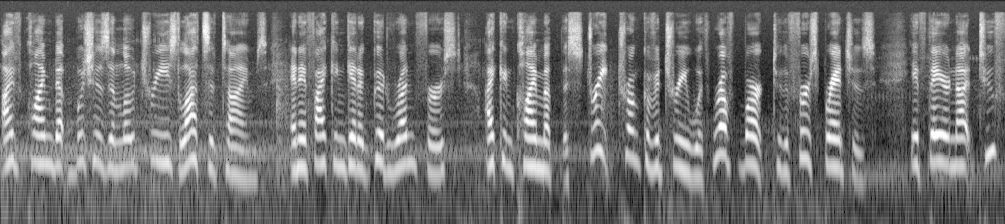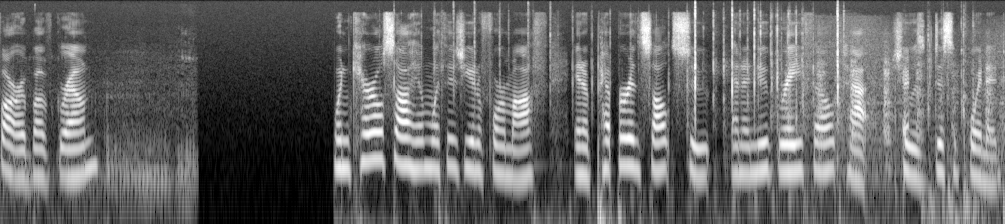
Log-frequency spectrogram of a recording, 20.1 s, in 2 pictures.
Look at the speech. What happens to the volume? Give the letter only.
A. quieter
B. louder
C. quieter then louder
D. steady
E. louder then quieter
D.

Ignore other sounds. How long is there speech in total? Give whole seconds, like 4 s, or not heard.
18 s.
